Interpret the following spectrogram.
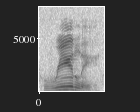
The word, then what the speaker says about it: really: Really, really. Y énfasis en la primera sílaba.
